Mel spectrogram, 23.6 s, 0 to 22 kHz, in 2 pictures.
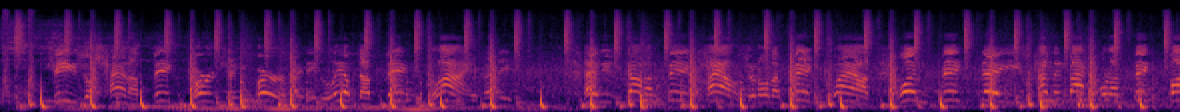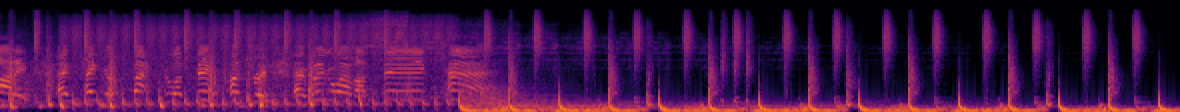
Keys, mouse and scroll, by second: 0.5 n, 1.4 KP_3, 1.4 KP_6, 2.4 KP_5, 3.6 KP_3, 4.8 KP_5, 6.5 z, 7.0 middle click, 13.9 Tab, 15.4 Tab, 16.2 a, 16.5 a, 18.6 n, 19.5-21.3 middle drag, 21.3-23.6 drag.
